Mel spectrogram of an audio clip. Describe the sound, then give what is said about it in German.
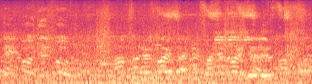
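Dense city traffic in Kinshasa, Democratic Republic of Congo, in hot, humid air at dusk, with motorcycle engines droning steadily as they push through, a constant rumble of vehicles, brief horn-like tones, and a babble of voices in the crowded street. “Motorräder drängeln sich durch den dichten Verkehr.”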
